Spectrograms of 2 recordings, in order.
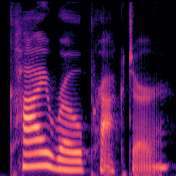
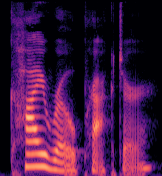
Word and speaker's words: chiropractor: cardiologist cardiologist Word 75 chiropractor Common mispronunciation chiropractor Correct pronunciation chiropractor The ch makes a k sound. Four syllables with stress on the first.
